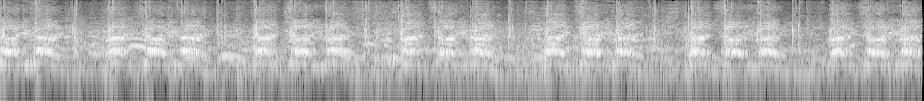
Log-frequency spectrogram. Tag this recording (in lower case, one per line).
speech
